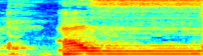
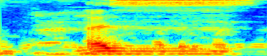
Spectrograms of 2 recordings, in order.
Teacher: Zai itu ada getaran makanya Zai itu tidak dimasukkan di Hamas dia masuk di suara saja yang mengalir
